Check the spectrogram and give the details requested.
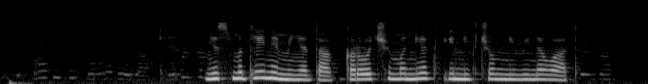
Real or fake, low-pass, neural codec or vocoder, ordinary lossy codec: fake; 7.2 kHz; codec, 16 kHz in and 24 kHz out, 1 kbps, XY-Tokenizer; none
